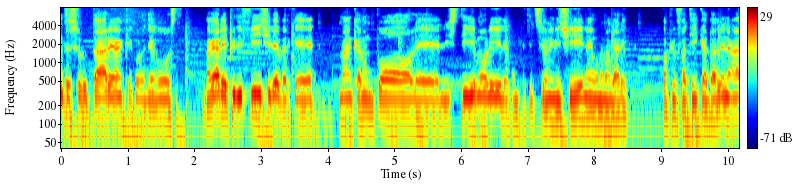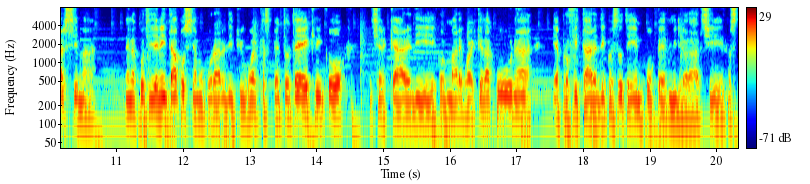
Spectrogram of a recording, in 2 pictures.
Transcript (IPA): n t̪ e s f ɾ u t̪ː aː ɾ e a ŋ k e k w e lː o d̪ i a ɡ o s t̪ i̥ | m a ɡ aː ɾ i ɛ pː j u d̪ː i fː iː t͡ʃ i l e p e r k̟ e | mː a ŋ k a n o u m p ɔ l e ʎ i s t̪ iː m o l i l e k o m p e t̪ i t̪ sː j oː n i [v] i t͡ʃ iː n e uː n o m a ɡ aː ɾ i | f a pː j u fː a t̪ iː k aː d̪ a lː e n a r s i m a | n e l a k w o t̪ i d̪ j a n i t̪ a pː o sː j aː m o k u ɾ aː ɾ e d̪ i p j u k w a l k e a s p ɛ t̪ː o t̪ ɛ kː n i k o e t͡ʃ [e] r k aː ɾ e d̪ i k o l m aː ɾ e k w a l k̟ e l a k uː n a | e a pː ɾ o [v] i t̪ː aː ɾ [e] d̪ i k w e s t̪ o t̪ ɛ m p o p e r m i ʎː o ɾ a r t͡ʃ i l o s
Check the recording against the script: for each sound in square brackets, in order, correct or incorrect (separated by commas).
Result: correct, correct, incorrect, correct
